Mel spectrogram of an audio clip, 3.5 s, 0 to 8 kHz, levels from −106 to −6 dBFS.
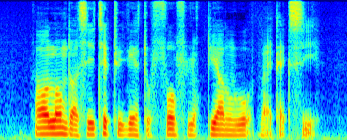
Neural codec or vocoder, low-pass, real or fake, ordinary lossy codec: codec, 16 kHz, 1 kbps, FunCodec, trained on Chinese and English, 50 frames a second; none; fake; none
